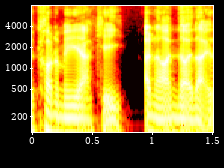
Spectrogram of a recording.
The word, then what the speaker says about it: okonomiyaki: Okonomiyaki, that's Yeah.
